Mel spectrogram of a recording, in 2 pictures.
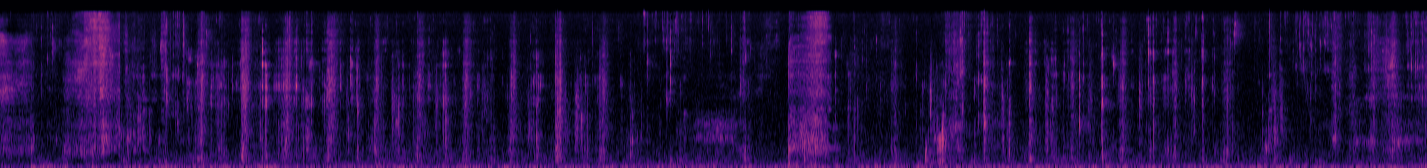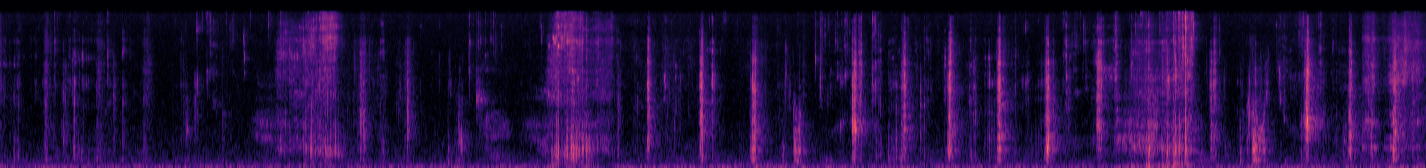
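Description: Close-miked chewing and crunching of spicy bibimbap mixed with raw radish salad and spring cabbage: a steady run of small wet mouth clicks, with a louder crunchy bite now and then.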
